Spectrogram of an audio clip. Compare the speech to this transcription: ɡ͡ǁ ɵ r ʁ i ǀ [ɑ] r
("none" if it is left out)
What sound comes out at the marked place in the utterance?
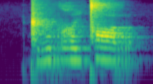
ɑ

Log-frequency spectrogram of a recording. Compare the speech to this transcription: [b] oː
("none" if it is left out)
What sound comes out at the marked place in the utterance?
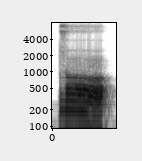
ð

